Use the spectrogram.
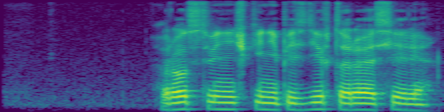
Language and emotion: Russian, neutral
